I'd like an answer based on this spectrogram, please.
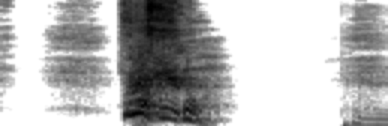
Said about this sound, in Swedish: Eh, jag måste nysa va?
